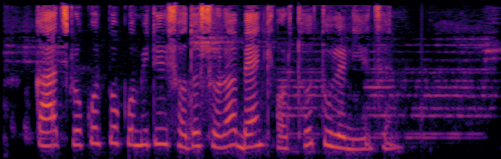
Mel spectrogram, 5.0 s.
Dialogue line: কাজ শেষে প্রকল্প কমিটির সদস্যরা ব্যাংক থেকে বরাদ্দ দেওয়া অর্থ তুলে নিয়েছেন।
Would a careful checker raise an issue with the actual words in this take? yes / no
yes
